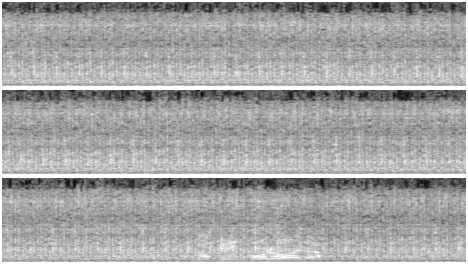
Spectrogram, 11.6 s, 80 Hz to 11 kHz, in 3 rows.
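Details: Massey Ferguson 135 diesel tractor started to check dynamo voltage with a multimeter before working on the regulator box: steady, even idle chug with a low hum and no knocks, squeals or scraping; sounds healthy.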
